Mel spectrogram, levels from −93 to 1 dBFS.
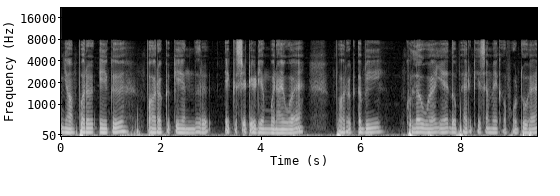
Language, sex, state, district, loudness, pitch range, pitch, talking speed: Hindi, male, Chhattisgarh, Korba, -24 LUFS, 120-130 Hz, 125 Hz, 145 wpm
